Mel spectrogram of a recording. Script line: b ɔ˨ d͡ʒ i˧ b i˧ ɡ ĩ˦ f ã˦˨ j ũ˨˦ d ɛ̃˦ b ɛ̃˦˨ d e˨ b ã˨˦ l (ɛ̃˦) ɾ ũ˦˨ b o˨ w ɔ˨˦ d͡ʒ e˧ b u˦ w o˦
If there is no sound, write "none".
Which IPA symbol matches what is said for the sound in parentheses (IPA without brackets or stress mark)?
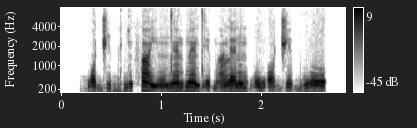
ɛ˦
